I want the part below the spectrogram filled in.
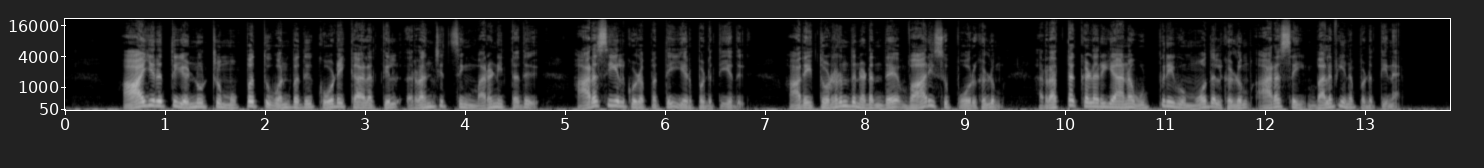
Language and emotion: Tamil, neutral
